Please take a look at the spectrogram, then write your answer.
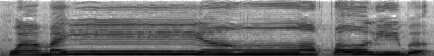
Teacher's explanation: nun sukunnya disamarkan masuk ke mahrajnya huruf qaf sambil disertai dengung 2 harokat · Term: ikhfa hakiki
